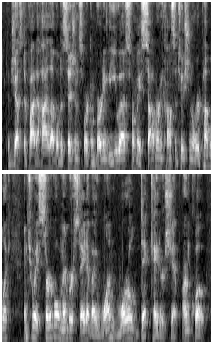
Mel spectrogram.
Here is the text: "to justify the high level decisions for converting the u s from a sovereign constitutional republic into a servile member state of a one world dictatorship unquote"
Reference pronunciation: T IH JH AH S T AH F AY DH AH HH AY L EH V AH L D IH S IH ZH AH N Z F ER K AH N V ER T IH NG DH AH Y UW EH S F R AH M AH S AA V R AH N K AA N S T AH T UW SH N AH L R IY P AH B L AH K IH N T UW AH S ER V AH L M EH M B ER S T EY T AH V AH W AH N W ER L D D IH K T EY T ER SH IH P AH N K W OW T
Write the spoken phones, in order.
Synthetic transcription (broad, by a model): T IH JH AH S T AH F AY DH AH HH AY L EH V L D IH S IH ZH AH N Z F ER K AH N V ER T IH NG DH AH Y UW EH S F R AH M AH S AA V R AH N K AA N S T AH T UW SH N L R IY P AH B L AH K IH N T UW AH S ER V L M EH M B ER S T EY T AH V AH W AH N W ER L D D IH K T EY T ER SH IH P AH N K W OW T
